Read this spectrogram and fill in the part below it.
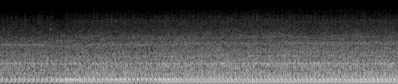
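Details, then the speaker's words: Champion 4500W dual-fuel inverter generator, after repair, in eco mode: runs steady and idles up as load rises; normal eco-mode idle-up. "it automatically idles up and it tells you how much power consumption you have here go up to full power it kicks it up"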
